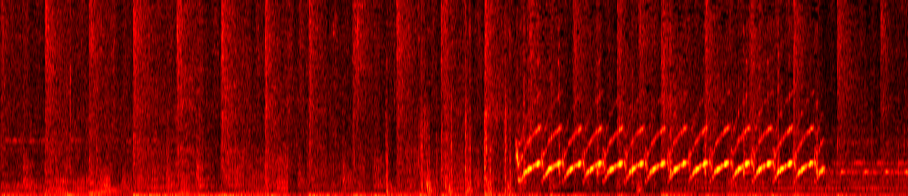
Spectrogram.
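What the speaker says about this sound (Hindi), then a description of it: "वो गाड़ी का अलार्म बज रहा है।" A car alarm on a green Volkswagen starts up partway through, a loud repeating electronic whoop of rising tones, following a stretch of loud, busy background noise.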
